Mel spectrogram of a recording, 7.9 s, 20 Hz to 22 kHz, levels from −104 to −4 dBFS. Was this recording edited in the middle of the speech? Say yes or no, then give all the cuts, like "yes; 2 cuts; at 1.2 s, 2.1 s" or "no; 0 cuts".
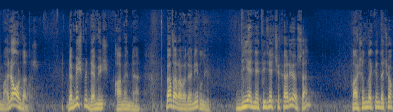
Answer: yes; 2 cuts; at 3.4 s, 4.0 s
